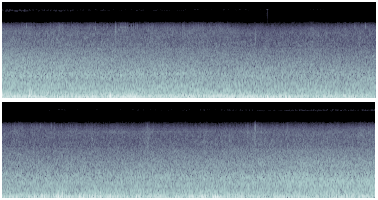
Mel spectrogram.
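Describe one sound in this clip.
Wind buffets the microphone steadily outdoors.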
